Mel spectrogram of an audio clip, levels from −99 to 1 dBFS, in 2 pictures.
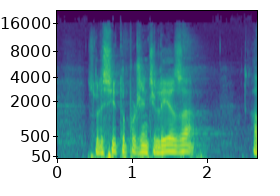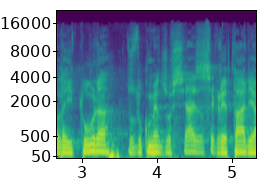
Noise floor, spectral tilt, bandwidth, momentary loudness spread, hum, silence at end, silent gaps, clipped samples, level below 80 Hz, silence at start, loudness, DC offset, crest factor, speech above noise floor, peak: -50 dBFS; -6.5 dB/octave; 14.5 kHz; 8 LU; none; 0 s; none; under 0.1%; -30 dBFS; 0.45 s; -17 LUFS; under 0.1%; 14 dB; 35 dB; -4 dBFS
